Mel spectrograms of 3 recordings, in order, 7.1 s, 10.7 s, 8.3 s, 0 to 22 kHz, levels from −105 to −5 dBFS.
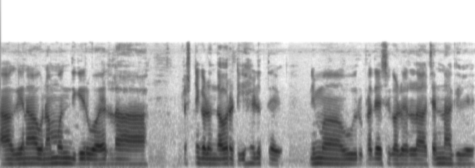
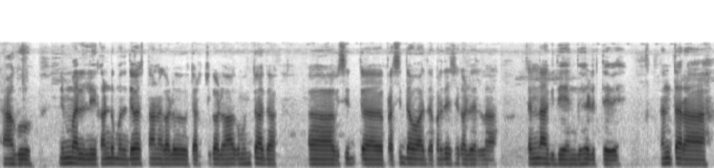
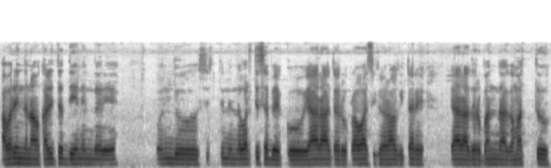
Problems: background sounds at intervals, background conversations at intervals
